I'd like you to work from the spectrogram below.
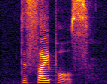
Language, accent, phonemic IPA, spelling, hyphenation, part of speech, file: English, US, /dɪˈsaɪpl̩z/, disciples, dis‧ci‧ples, noun, En-us-disciples.ogg
- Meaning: plural of disciple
